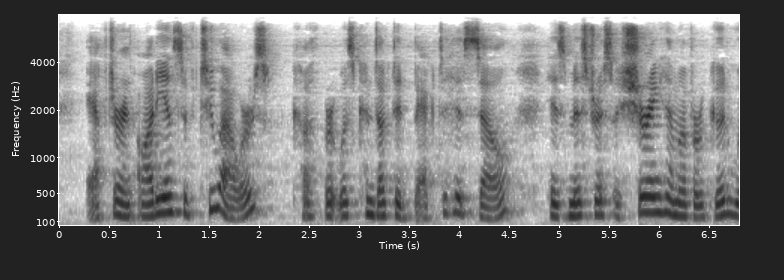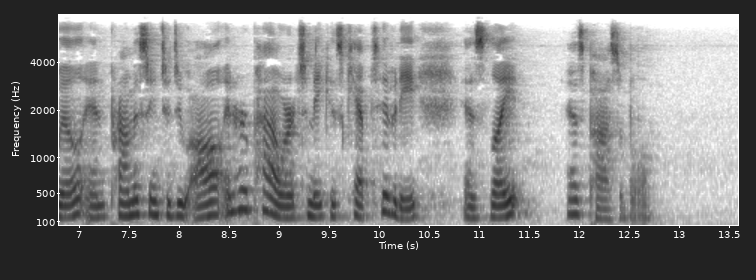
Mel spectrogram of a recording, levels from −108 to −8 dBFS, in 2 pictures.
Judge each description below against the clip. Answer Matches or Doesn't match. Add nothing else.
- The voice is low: Doesn't match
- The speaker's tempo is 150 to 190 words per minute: Matches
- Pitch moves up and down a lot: Doesn't match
